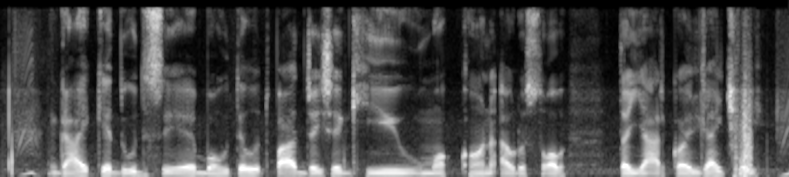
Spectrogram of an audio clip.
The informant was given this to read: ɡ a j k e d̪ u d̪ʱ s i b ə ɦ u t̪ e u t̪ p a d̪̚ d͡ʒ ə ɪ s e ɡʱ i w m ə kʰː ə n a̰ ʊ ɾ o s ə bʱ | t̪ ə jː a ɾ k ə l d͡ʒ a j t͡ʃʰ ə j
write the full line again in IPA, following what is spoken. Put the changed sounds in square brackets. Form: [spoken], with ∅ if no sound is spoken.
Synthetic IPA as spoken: ɡ a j k e d̪ u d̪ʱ s [e] b ə ɦ u t̪ e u t̪ p a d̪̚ d͡ʒ ə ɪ s e ɡʱ i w m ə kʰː ə n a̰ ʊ ɾ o s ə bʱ | t̪ ə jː a ɾ k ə l d͡ʒ a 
